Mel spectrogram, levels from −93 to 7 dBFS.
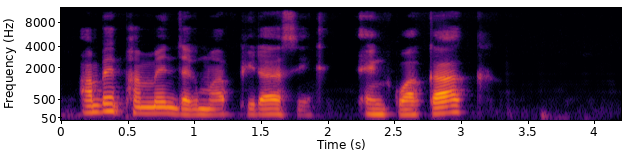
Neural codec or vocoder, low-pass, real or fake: codec, 24 kHz, 1.2 kbps, DualCodec; 10.8 kHz; fake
